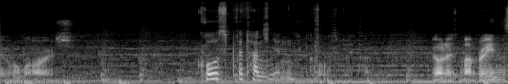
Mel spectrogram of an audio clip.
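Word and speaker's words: Großbritannien: love in Scotland but gross britan very good I probably wouldn't roll your RS as much like cross britan cross Branan cross britan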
